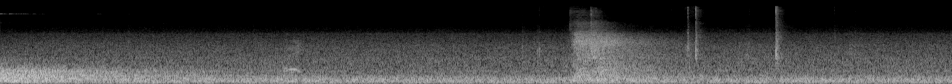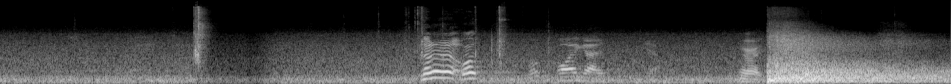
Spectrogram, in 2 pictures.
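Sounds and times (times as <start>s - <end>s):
background hiss: 0.0s - 17.2s
rifle shots: 5.7s - 7.2s, 17.2s - 19.0s.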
